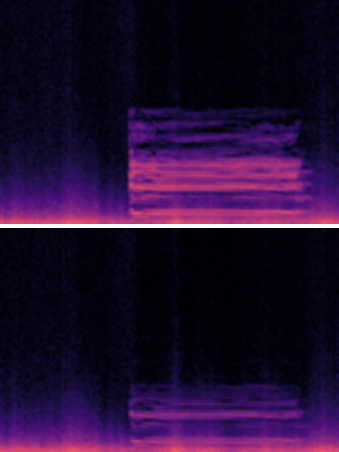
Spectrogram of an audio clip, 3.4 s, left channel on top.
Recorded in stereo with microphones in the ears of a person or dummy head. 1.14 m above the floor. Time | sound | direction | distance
1.3 | a shout | 75° left (ahead or behind) | ?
